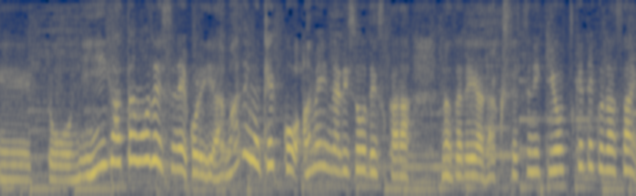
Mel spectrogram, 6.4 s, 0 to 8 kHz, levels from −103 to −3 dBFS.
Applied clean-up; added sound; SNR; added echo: none; none; none; none.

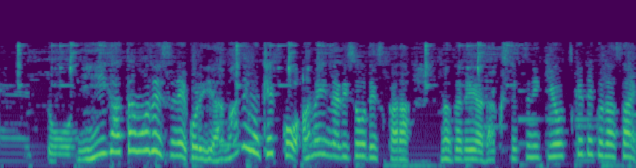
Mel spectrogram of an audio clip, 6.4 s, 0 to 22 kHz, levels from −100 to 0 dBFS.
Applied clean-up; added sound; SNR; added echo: classical method spectral subtraction.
